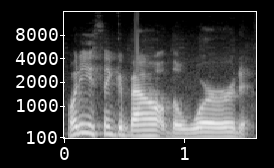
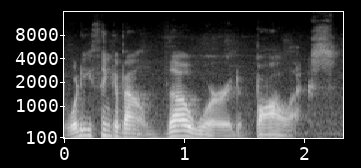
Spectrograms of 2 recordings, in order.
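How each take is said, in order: First: Said in the usual way. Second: Teacher's correction, with "the" standing out; stress on THE. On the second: Shown as a demonstration. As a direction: lean on "the" before "word". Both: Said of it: "Let's fix that sentence".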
